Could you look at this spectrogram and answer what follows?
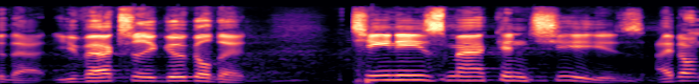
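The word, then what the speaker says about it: Tini: say her name right is it tines mac and cheese teenies thank you some people knew that you've actually Googled it teenies mac and cheese I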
